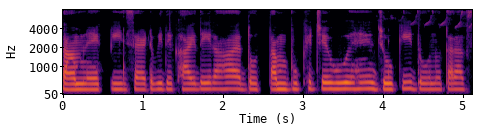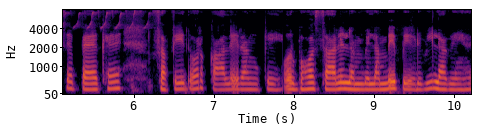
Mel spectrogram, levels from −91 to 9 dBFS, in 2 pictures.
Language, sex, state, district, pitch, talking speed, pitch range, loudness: Hindi, female, Maharashtra, Aurangabad, 205 Hz, 200 wpm, 200-220 Hz, -31 LUFS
